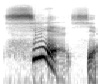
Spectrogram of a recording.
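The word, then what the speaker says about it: 谢谢: If we want to express thank you to others, we need to say 谢谢. 谢谢 means thank you. Follow me. 谢谢. 谢谢.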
